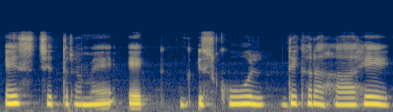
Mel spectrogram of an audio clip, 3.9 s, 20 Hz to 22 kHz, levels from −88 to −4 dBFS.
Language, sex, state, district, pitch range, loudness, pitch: Hindi, female, Madhya Pradesh, Bhopal, 215-240 Hz, -16 LUFS, 230 Hz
